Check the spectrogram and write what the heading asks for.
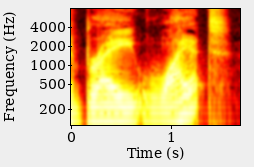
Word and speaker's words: Bray Wyatt: I was especially moved by the tribute to Bray Wyatt."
